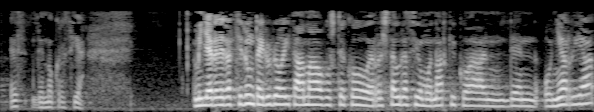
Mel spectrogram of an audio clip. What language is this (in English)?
Basque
